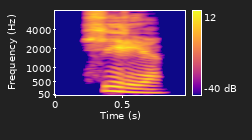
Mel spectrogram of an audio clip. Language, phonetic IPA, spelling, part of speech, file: Russian, [ˈsʲirʲɪjə], Сирия, proper noun, Ru-Сирия.ogg
- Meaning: Syria (a country in West Asia in the Middle East)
